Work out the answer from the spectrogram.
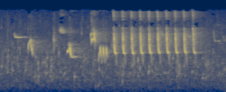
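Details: Nightingale singing in woodland with water sounds: soft introductory whistles and a slurred note, then a loud, rhythmic series of about twelve sharp repeated notes delivered evenly in quick succession.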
